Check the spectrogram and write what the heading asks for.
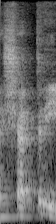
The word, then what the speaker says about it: क्षत्रिय: क्षत्रिय इसमें क भी लगा हुआ है। ठीक है? क का भी प्रोनाउंस करना है।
